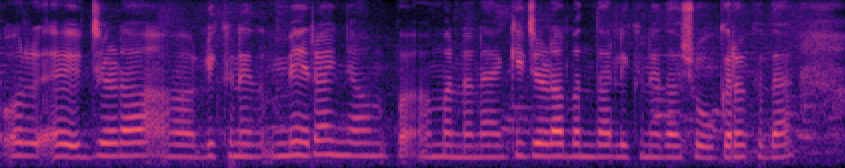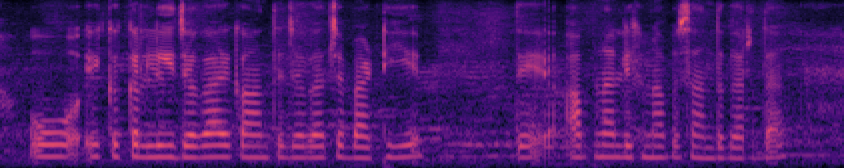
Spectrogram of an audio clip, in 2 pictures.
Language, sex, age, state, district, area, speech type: Dogri, female, 18-30, Jammu and Kashmir, Kathua, rural, spontaneous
